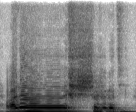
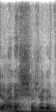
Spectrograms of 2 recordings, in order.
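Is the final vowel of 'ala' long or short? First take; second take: long; short. First: The final vowel of ala is held long. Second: The final vowel of ala is shortened. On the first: The speaker calls it wrong. "on dit pas ala shajarati" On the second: The speaker calls it right. "On dit ala shajarati"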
